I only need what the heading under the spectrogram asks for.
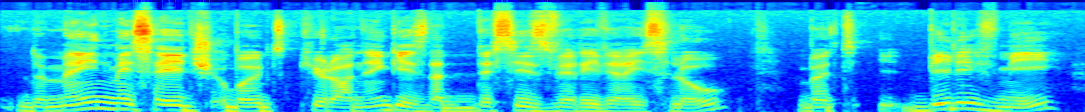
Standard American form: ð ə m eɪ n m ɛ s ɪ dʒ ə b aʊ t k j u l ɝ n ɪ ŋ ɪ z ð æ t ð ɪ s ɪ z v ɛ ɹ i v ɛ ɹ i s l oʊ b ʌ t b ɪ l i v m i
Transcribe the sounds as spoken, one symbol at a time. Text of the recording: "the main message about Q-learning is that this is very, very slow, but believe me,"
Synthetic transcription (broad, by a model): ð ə m eɪ n m ɛ s ɪ dʒ ə b aʊ t k j u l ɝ n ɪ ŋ ɪ z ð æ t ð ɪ s ɪ z v ɛ ɹ i v ɛ ɹ i s l oʊ b ʌ t b ɪ l i v m i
